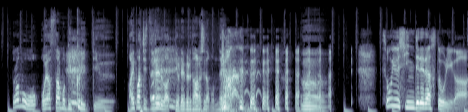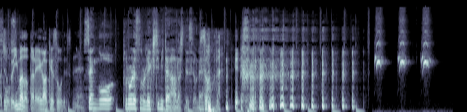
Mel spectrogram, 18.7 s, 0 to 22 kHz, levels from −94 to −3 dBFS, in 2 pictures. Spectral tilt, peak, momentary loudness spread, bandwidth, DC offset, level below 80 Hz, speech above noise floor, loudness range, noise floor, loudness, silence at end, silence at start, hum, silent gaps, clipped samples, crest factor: -5 dB/octave; -2 dBFS; 15 LU; 16 kHz; under 0.1%; -42 dBFS; 57 dB; 4 LU; -77 dBFS; -20 LUFS; 0.75 s; 0.15 s; none; none; under 0.1%; 20 dB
